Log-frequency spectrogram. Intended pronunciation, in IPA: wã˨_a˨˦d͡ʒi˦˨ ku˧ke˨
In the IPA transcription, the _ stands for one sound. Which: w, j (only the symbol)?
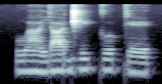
j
